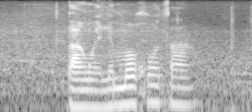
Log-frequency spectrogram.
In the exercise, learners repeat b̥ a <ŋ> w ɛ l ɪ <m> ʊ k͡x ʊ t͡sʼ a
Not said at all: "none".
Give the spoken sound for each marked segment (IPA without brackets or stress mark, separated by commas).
ŋ, m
